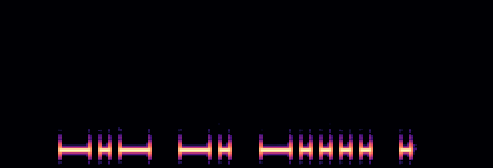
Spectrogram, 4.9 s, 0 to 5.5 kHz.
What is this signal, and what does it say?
Morse code, heard as a keyed tone, about 12 wpm, 600 Hz. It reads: KN6E
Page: 2 ekstra ordmellemrum mellem kaldesignalerne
